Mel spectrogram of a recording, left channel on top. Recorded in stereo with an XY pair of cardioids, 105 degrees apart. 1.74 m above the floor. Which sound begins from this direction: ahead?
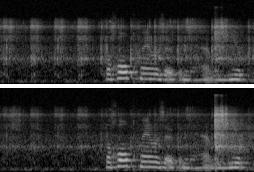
A woman speaking, at 1.1 s.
